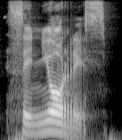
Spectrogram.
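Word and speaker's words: señores: Dans ce mot ici, j'ai un s. Ça fait partie des consonnes qui accentuent sur l'avant-dernière syllabe. Donc, seores, seores, j'accentue sur le ha.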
